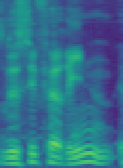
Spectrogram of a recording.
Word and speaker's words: Luciferine: And your project is Luciferine, if I pronounce that right. What is behind that Luciferine? – Yeah, exactly. Luciferine is the name of the molecule that was discovered by a French scientific that's named Raphaël Dubois.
